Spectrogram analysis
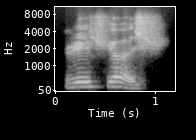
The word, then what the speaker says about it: recherche: Research was first known in the French language in 1577. They pronounce it recherche, and it means to go about seeking.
